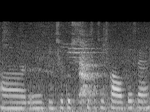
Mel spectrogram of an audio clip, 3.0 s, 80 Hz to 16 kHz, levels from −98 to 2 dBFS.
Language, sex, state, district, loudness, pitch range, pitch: Hindi, female, Chhattisgarh, Raigarh, -22 LUFS, 200-220 Hz, 210 Hz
